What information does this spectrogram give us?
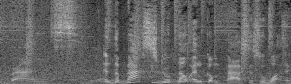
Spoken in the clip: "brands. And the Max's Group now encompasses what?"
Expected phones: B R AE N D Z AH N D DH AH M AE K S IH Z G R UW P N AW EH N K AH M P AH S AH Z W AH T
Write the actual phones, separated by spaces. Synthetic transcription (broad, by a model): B R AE N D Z AH N D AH M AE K S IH S G R UW P N AW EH N K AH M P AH S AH S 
